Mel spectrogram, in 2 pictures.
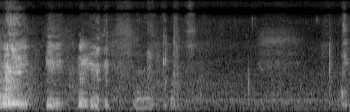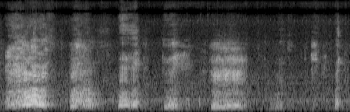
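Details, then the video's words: A Coton de Tulear and a Yorkie Lowchen mix playing together: scattered growls and snarls, a quieter stretch in the middle, then a run of louder rough growling bursts near the end. "Dogs Playing"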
